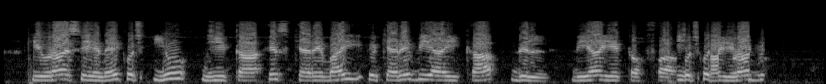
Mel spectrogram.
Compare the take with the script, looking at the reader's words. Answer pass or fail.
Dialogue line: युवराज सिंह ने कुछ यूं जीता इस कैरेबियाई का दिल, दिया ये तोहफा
fail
